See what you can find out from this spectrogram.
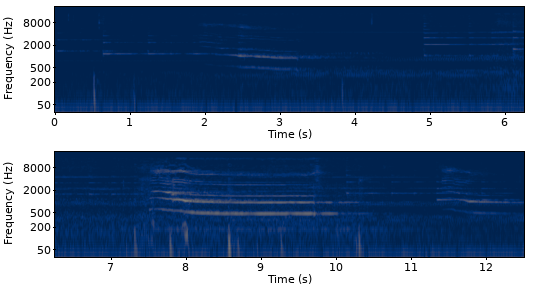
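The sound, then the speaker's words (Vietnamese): A black cat by a grave gives several drawn-out, wavering meows, faint and separate, with the longest and loudest call in the middle. “Xung quanh đây văng vẳng có tiếng con mèo kêu lên đâu đó, nghe đến rợn cả người.”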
